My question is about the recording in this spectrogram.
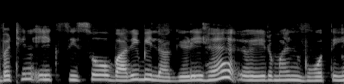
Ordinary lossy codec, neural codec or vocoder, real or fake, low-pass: none; none; real; 7.2 kHz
